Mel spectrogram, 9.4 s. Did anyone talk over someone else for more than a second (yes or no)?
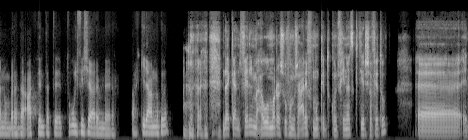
no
